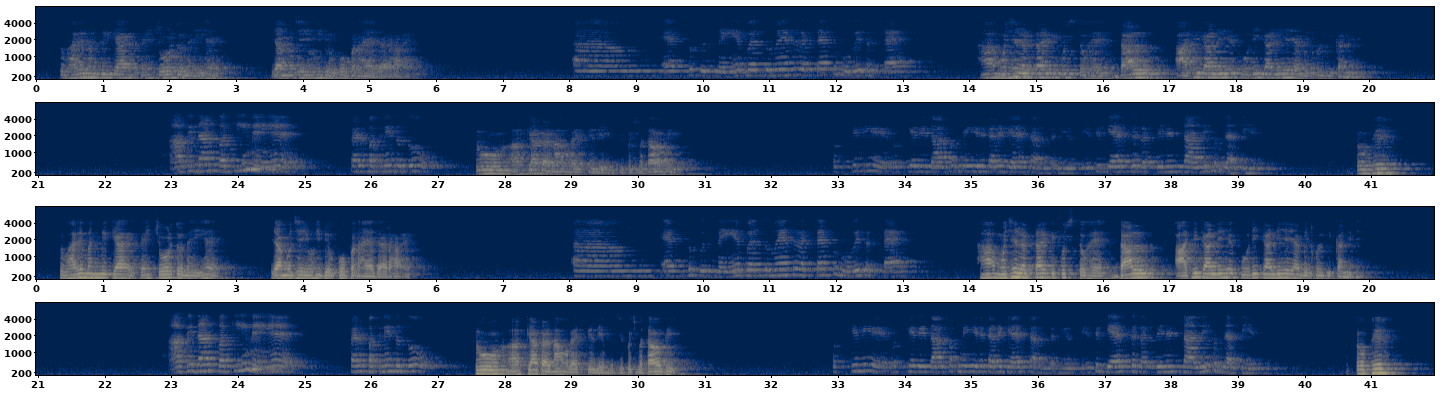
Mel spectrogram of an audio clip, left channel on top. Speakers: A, on the right; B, on the right.
A: तुम्हारे मन में क्या है कहीं चोर तो नहीं है या मुझे यूं ही बेवकूफ बनाया जा रहा है
B: अम, ऐसे तो कुछ नहीं है पर तुम्हें ऐसा लगता है तो हो भी सकता है
A: हाँ मुझे लगता है कि कुछ तो है दाल आधी काली है पूरी काली है या बिल्कुल भी काली नहीं
B: अभी दाल पकी नहीं है पहले पकने तो दो
A: तो अ, क्या करना होगा इसके लिए मुझे कुछ बताओगी
B: उसके लिए उसके लिए दाल पकने के लिए पहले गैस चालू करनी होती है सिर्फ गैस पे रख देने से दाल नहीं पक जाती है
A: तो फिर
